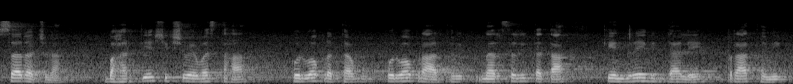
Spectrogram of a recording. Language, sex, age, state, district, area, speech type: Sanskrit, male, 18-30, Maharashtra, Pune, urban, spontaneous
